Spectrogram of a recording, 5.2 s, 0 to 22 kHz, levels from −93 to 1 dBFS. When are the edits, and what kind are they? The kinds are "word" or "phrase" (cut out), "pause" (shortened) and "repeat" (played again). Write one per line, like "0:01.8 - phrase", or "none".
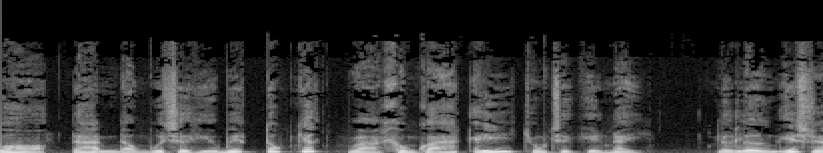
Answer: none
